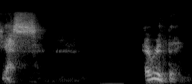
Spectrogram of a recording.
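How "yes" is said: whispered yes. Real, not acted. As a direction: breathe out the word yes. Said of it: "whispered aside".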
